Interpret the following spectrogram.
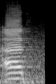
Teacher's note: حمزہ زبر تا ات، اس پر قلقلہ نہیں کرنا، تا پر قلقلہ نہیں کریں گے، سمپل پڑھیں گے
